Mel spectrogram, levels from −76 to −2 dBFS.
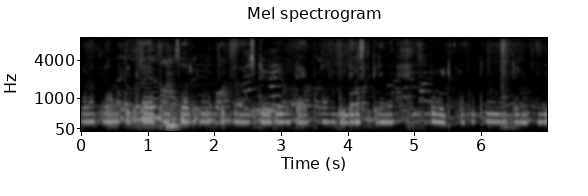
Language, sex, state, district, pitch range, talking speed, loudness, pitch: Hindi, female, Uttar Pradesh, Hamirpur, 200-215 Hz, 145 wpm, -38 LUFS, 205 Hz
